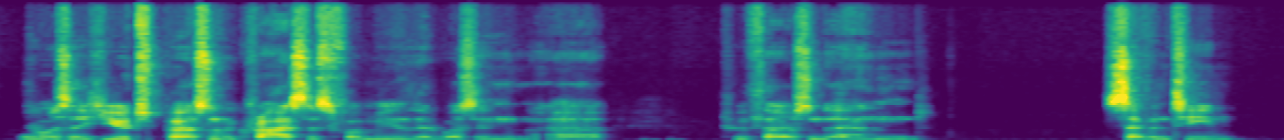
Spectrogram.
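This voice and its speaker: Over a silent background on a very clean recording, a man of medium pitch talks at a moderate pace with fairly even intonation and long, frequent pauses. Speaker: metal guitarist and sound engineer. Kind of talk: casual interview. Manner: soft-spoken; halting.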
